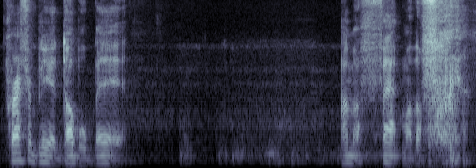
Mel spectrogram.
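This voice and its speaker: A man's voice: lowish voice, animated, normal speed, a bit bright, slight background noise. A man in his twenties making a joking phone call in a cheeky, swaggering, slangy way from a small room. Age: 20s. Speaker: prank caller and video host.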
